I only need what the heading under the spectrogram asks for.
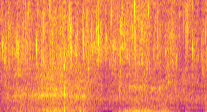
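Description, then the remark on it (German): Sugar syrup bubbles away in a pot as the water boils off and the dissolved sugar begins to turn brown, a soft, steady simmer broken by small irregular pops and crackles, fairly quiet with no voices. “Ja, so langsam kocht jetzt das Wasser raus. Der Zucker hat jetzt eine, ist ja, hat sich jetzt aufgelöst.”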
